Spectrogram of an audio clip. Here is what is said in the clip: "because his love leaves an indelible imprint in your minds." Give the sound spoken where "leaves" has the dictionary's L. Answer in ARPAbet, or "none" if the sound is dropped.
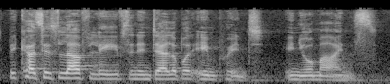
L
